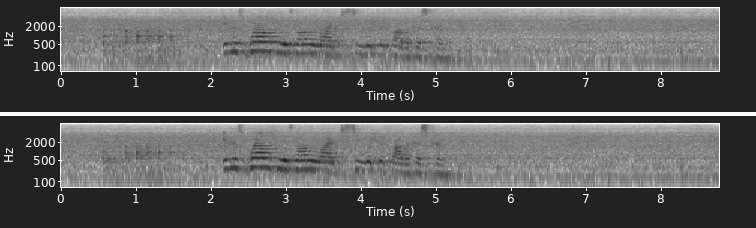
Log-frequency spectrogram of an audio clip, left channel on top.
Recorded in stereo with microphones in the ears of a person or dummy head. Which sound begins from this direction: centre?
Knocking, at 0.6 s.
